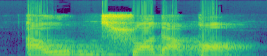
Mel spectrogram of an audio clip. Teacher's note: واو ساکن سے پہلے کیونکہ حمزہ آ رہا ہے اس لیے اس کو لمبا نہیں کریں گے، شارٹ کٹ کر پڑھیں گے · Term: واو لین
